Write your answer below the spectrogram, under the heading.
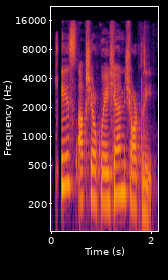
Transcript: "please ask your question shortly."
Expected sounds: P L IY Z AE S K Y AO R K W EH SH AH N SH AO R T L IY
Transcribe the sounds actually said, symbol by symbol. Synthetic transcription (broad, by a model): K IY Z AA K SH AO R K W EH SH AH N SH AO R T L IY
